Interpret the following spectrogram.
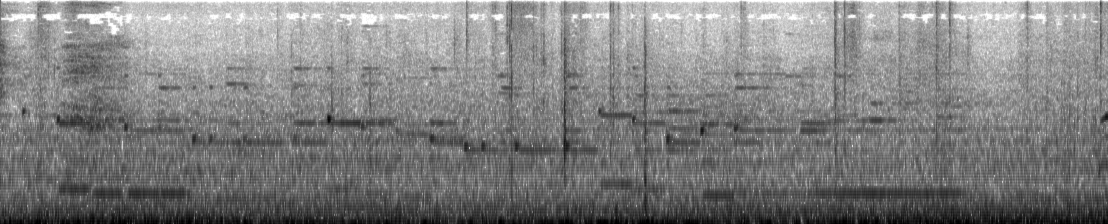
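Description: Steady low rumble of a minivan driving at speed, heard inside the cabin, with a melody of music playing over it.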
